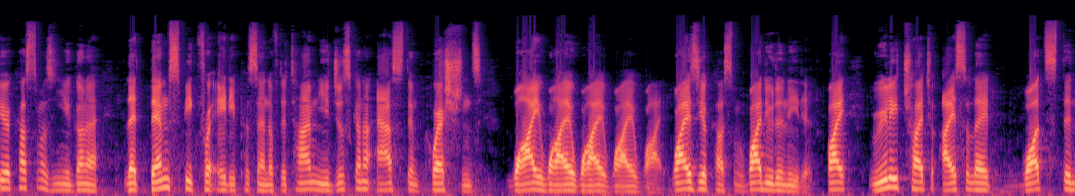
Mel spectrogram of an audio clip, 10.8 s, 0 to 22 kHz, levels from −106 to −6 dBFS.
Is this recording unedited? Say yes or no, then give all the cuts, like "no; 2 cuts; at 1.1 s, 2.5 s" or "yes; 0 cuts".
yes; 0 cuts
